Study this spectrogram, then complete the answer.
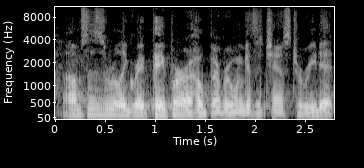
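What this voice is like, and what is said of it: Unwell, rough-sounding voice. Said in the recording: “Hope you'll excuse my voice. I'm a little under the weather”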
